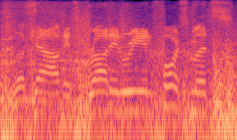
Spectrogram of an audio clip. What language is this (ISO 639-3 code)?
eng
